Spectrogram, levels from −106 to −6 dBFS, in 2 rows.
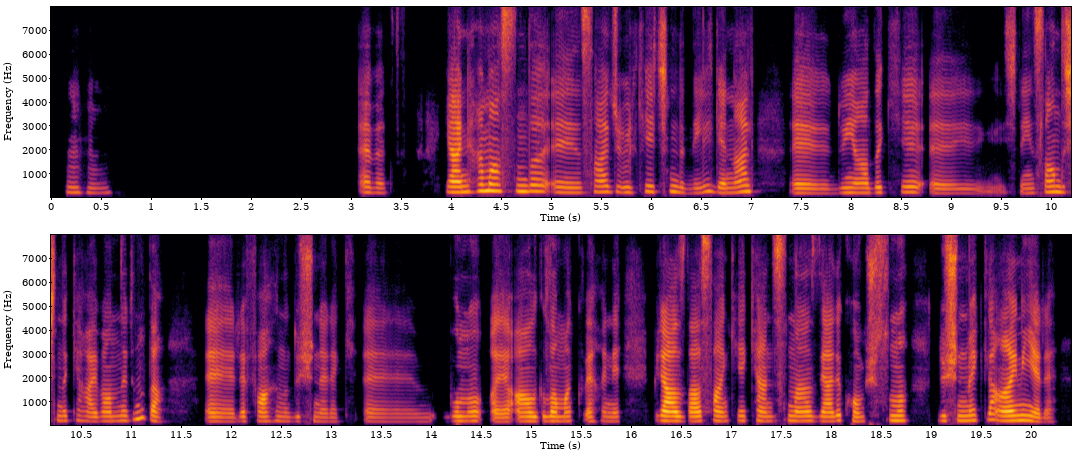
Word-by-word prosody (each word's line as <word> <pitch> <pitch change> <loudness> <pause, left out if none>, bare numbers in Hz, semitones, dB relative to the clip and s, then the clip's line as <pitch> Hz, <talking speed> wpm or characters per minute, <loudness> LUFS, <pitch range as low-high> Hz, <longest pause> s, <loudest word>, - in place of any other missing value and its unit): Hı 220 - -14
hı. 200 0 -20 2.5
Evet. 205 -3 -6 0.6
Yani 225 +1 +6
hem 275 +3 +3
aslında, 260 -2 +3
eee, 210 -1 -6
sadece 235 +1 0
ülke 215 +4 -8
için 240 0 -4
de 195 -4 -13
değil, 225 +7 -9
genel, 215 +5 -2 0.4
eee, 180 -2 -5
dünyadaki, 205 +2 -5
eee, 180 -1 -10 0.3
işte - - -12
insan 210 +5 +2
dışındaki 205 -1 -2
hayvanların 195 - -4
da, - - 0 0.4
eee, 175 -1 -3
refahını 185 0 -4
düşünerek, 170 -2 -10
emm, 165 -1 -14 0.2
bunu, 190 0 -2
eee, 165 +1 0
algılamak 185 +1 0
ve - - -2
hani, 185 -1 -10 0.3
biraz 195 -2 +7
daha 190 0 +4
sanki 195 +1 +5
kendisinden 195 0 +4
ziyade 190 +1 0
komşusunu 205 +2 -1 0.3
düşünmekle 205 +4 0
aynı 205 +1 +6
yere, 175 -5 0
195 Hz, 115 wpm, -27 LUFS, 185-215 Hz, 2.5 s, biraz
